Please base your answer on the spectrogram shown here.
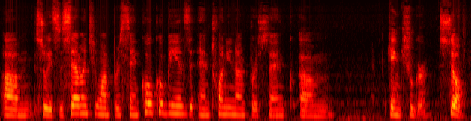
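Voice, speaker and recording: A woman from France with a French accent, a native French speaker, chatting casually as she reviews chocolate on video, thinking aloud with plenty of fillers and breaking into excited exclamations. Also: medium pitch, measured pace.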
